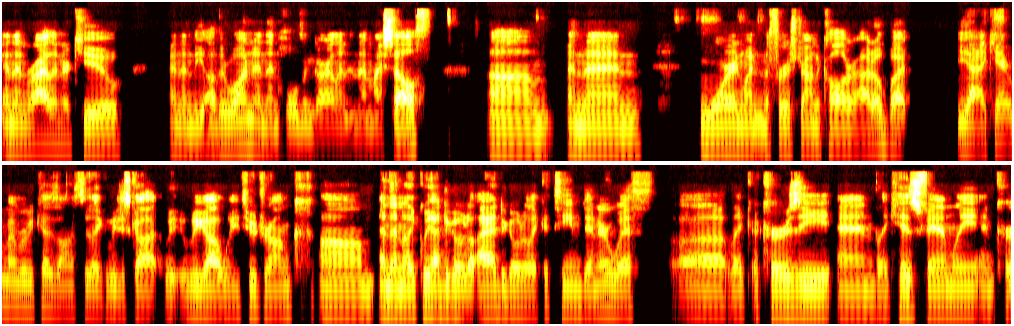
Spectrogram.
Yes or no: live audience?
no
